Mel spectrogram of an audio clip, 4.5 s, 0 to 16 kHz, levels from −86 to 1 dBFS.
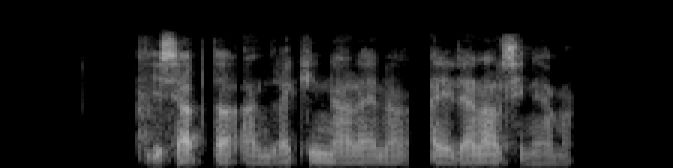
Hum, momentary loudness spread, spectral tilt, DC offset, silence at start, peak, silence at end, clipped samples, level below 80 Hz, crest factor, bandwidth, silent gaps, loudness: none; 19 LU; -0.5 dB/octave; under 0.1%; 0.9 s; -12 dBFS; 0.7 s; under 0.1%; -78 dBFS; 24 dB; 7.6 kHz; 2.75-2.84 s; -32 LUFS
